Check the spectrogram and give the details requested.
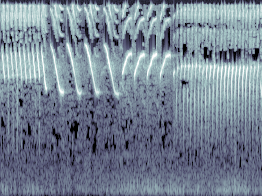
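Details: Training song of a canary for teaching correct singing: a rapid trill, a series of falling slurred whistles, then rising slurs, ending in a long even buzzy roll.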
